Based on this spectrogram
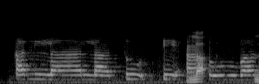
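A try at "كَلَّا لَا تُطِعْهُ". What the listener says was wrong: लाम को लंबा करें कल्ला कल्ला ला तुतिअहु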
